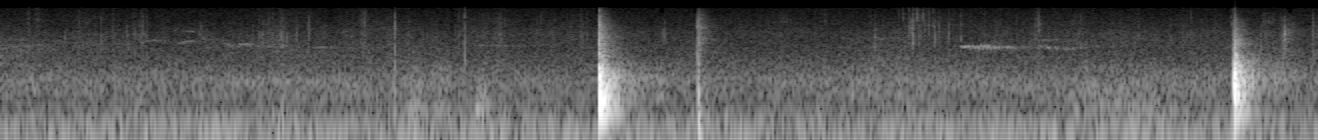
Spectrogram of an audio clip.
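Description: A wooden ball strikes a large carved wooden pot with a sharp, hollow knock about three seconds in, followed half a second later by a lighter second knock.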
